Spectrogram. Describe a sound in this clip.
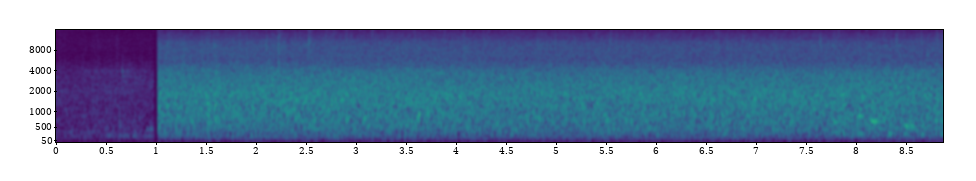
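Steady rain pours down onto a tiled roof.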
